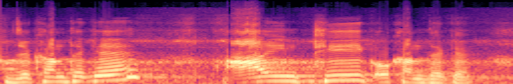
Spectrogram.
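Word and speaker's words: عين: হবে আ যেখান থেকে আইন ঠিক ওখান থেকে আইন আইন আমাদের কণ্ঠনালীর ঠিক মধ্যখান থেকে উচ্চারণ হবে আইন আইন যদি আপনার এই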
